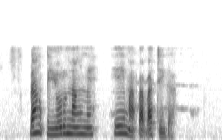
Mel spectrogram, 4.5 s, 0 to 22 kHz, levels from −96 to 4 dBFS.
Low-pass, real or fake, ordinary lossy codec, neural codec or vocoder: 5.4 kHz; fake; AAC, 32 kbps; autoencoder, 48 kHz, 128 numbers a frame, DAC-VAE, trained on Japanese speech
